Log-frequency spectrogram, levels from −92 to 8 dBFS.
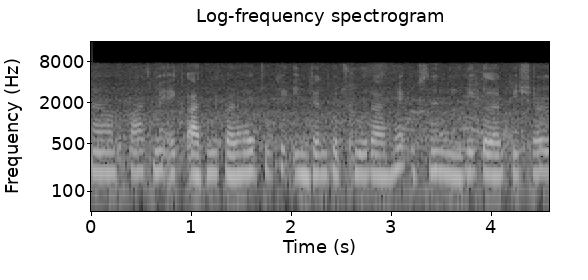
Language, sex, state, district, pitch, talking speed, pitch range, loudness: Hindi, female, Uttar Pradesh, Varanasi, 185 Hz, 250 wpm, 180-190 Hz, -26 LUFS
